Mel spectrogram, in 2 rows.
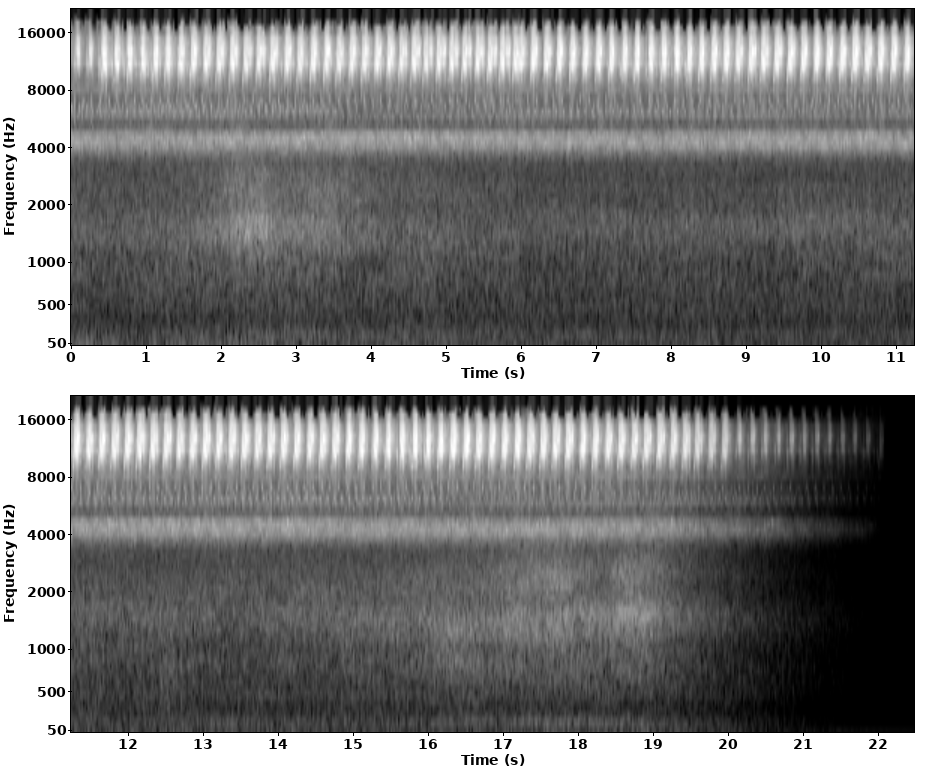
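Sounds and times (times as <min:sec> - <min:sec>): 
crickets chirping: 0:00.0 - 0:22.1.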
